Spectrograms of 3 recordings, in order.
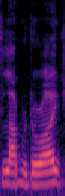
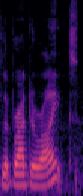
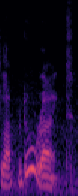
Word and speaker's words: labradorite: labrador dogs come from and i call this labradorite you may also hear it referred to as labradorite but for me if it comes from labrador it's labradorite so there you go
